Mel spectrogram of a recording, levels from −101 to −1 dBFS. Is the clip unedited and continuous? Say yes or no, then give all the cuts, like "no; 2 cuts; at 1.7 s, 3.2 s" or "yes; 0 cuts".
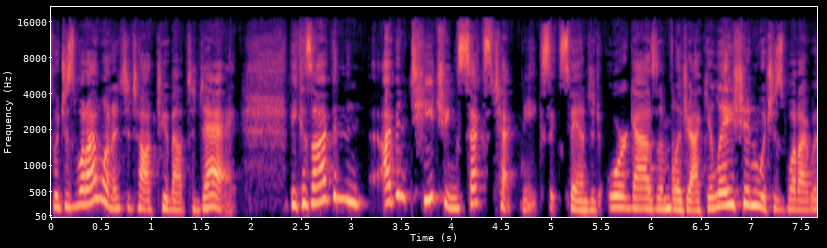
no; 1 cut; at 6.2 s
